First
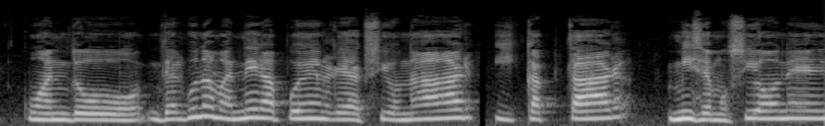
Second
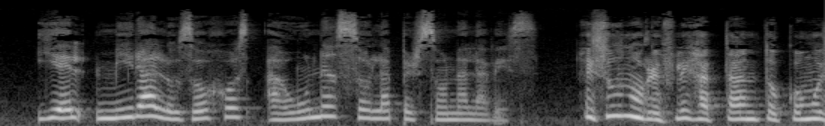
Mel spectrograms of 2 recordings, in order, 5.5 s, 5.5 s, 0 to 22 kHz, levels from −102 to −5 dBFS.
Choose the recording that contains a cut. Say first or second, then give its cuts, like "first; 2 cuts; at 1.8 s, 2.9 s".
first; 1 cut; at 3.2 s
